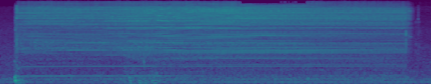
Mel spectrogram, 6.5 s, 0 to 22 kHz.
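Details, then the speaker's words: 2002 Volvo XC70 with a new brake vacuum pump and switch, ignition on, brake pedal pressed: steady electric whirr for about six seconds that shuts off cleanly once vacuum builds. Normal vacuum pump and switch operation. "It's shutting off correctly. Vacuum is being built."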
